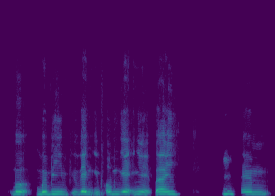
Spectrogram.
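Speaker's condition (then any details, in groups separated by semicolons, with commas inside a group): Cerebral palsy, spastic and dyskinetic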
